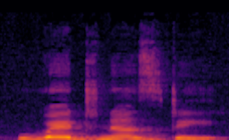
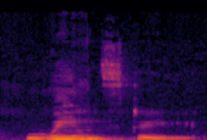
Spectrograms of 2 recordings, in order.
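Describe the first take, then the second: First: WEDNESDAY as "WED-naz-day", d sounded; wrong pronunciation. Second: WEDNESDAY as "WEENZ-day", silent d; correct pronunciation. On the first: Teacher shows what is never said, Wednesday as "wed-naz-day". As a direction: spell out Wednesday in three syllables. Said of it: "It's never said Wednesday". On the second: Teacher shows how it's said, Wednesday as "weenz-day". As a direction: say Wednesday in two syllables. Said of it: "It's said Wednesday". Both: Shown as a demonstration.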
